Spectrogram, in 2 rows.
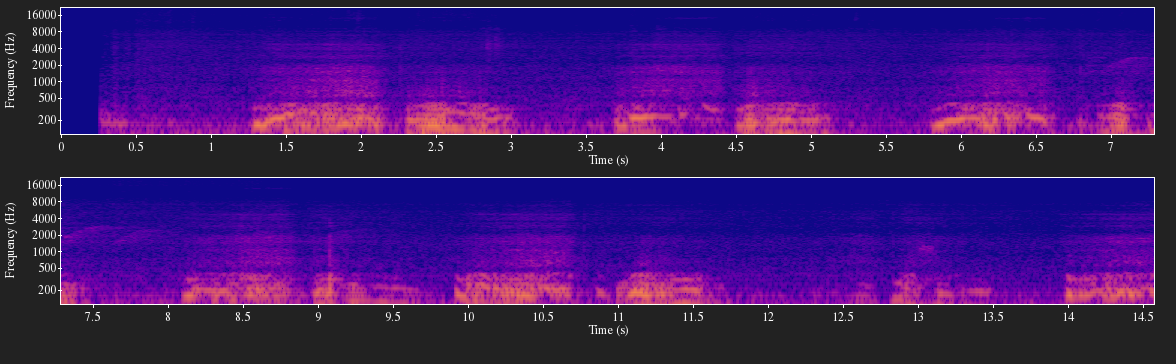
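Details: A pit bull dog snoring, each breath a rough, low rumbling drone lasting under a second, repeating steadily about every 1.3 seconds with short quiet gaps between.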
